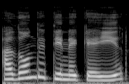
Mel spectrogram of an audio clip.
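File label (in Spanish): Adonde Tiene Que Ir, spanish, female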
